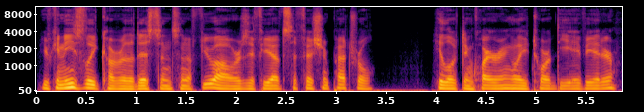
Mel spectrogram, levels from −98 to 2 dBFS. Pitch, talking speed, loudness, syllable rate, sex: 115 Hz, 215 wpm, -19 LUFS, 6.9 syllables/s, male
